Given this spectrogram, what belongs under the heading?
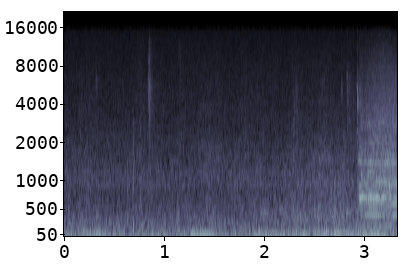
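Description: Train rushing through in the first-person parkour game Mirror's Edge, a low rumbling approach that swells suddenly near the end into a loud, bright metallic roar with ringing tones, no voices over it.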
